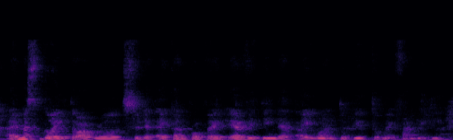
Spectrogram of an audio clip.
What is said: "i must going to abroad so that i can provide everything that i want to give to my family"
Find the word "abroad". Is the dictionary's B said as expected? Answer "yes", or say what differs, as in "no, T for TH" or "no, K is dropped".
no, B is dropped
